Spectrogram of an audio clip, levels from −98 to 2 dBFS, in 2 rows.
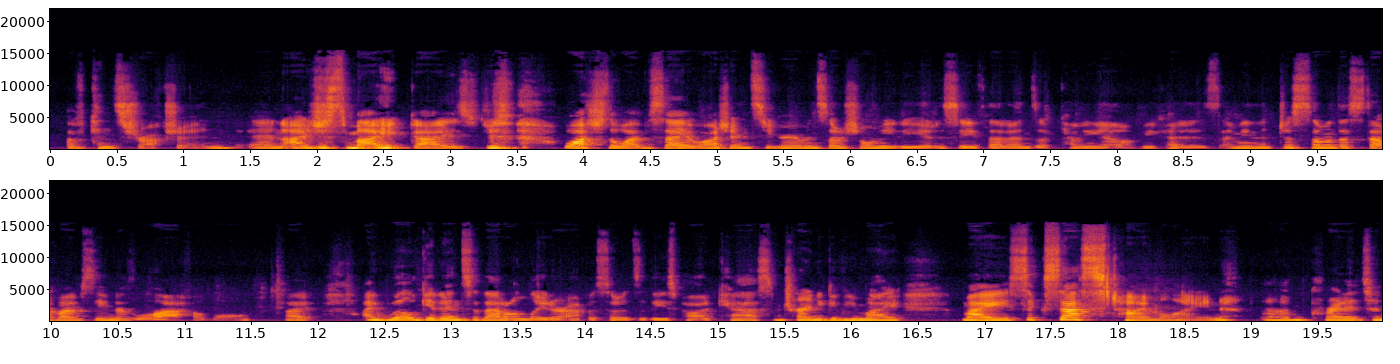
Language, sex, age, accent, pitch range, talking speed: English, female, 20-39, American, 200-245 Hz, 180 wpm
